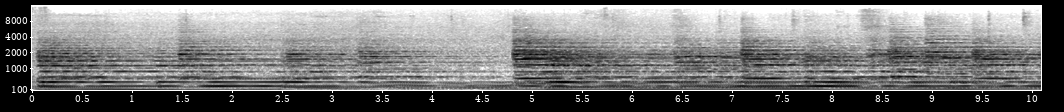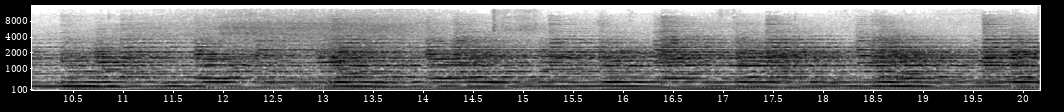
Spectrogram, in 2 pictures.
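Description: Seven church bells ring in Christmas 2021 from the north and south towers of the Basilica of Gößweinstein in Upper Franconia, Germany. Five come from Heilbronn and two from Bamberg. They peal together in a full, continuous ringing, their overlapping tones swelling and layering steadily for the whole stretch, with no voices present.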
